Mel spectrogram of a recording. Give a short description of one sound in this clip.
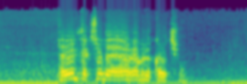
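A man cries out loudly, close to a microphone.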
